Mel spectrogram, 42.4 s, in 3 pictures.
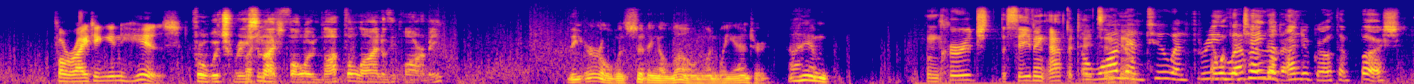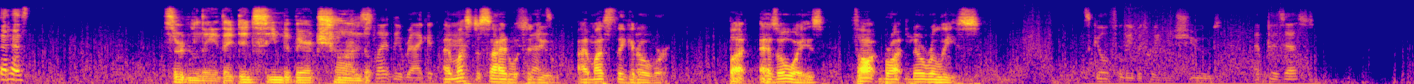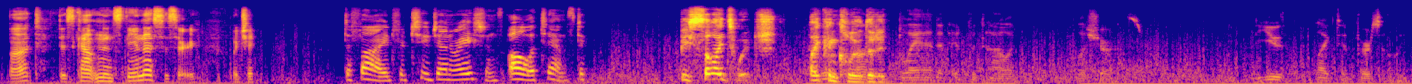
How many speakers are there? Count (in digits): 9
